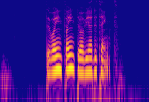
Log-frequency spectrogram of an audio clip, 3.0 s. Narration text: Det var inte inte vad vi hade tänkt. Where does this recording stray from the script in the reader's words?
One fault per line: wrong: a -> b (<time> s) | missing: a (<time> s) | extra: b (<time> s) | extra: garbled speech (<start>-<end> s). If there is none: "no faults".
no faults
